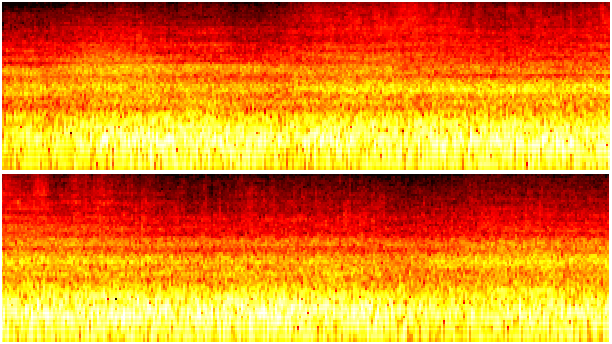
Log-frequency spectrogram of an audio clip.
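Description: Propane burner under a large crawfish boil pot, running with a steady low rumble and hiss.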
